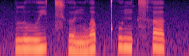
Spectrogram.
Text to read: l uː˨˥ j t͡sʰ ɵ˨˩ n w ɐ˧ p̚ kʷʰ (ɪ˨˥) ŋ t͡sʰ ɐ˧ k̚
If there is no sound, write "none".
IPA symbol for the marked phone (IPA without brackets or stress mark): ɪ˧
